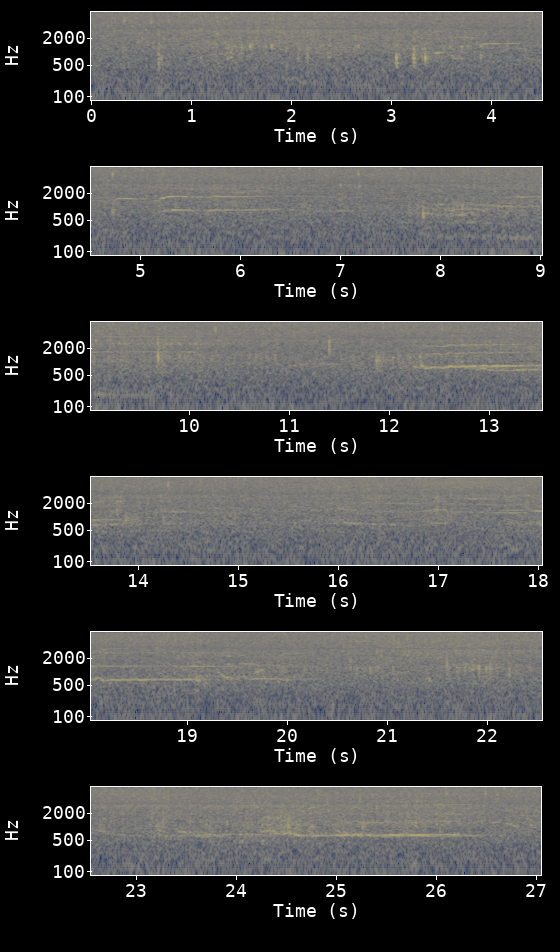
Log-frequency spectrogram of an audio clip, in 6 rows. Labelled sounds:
5.1	7.4	killer whale, Bigg's (transient), Gulf of Alaska transient, 0.65 to 3.0 kHz
12.2	14.0	killer whale, Bigg's (transient), Gulf of Alaska transient, 0.48 to 2.6 kHz
15.9	17.6	killer whale, Bigg's (transient), Gulf of Alaska transient, 0.50 to 2.2 kHz
17.9	20.3	killer whale, Bigg's (transient), Gulf of Alaska transient, 0.48 to 1.8 kHz
23.1	26.6	killer whale, Bigg's (transient), Gulf of Alaska transient, 0.44 to 1.8 kHz

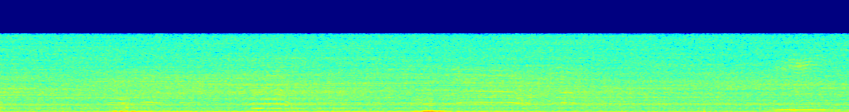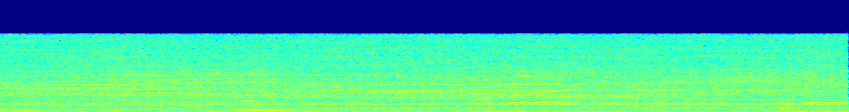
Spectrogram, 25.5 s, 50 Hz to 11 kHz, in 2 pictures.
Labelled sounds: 1.6	2.5	humpback whale, 0.90 to 1.1 kHz
3.9	4.3	humpback whale, 0.83 to 1.4 kHz
6.9	7.7	humpback whale, 0.93 to 2.1 kHz
11.9	12.2	humpback whale, 4.4 to 4.7 kHz
16.3	16.6	humpback whale, 1.1 to 1.2 kHz
20.3	21.2	humpback whale, 0.86 to 3.6 kHz
24.8	25.4	humpback whale, 0.90 to 1.1 kHz

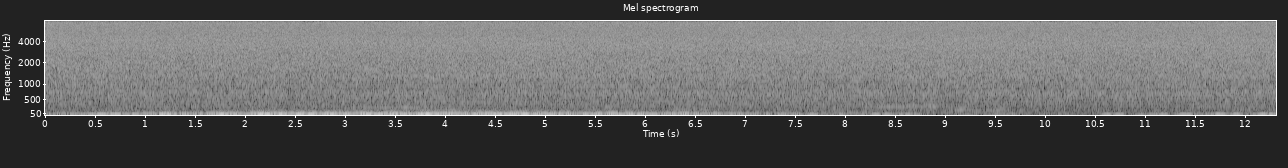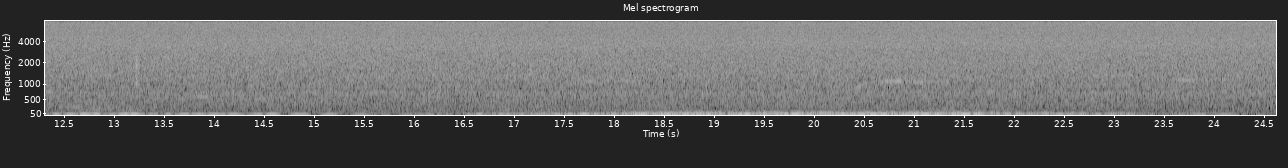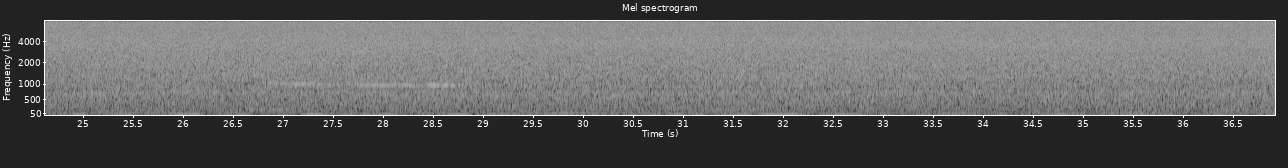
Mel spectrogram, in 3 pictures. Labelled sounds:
20.6	20.9	humpback whale, 0.99 to 1.2 kHz
27.1	27.4	humpback whale, 0.90 to 1.1 kHz
27.7	28.1	humpback whale, 0.93 to 1.0 kHz

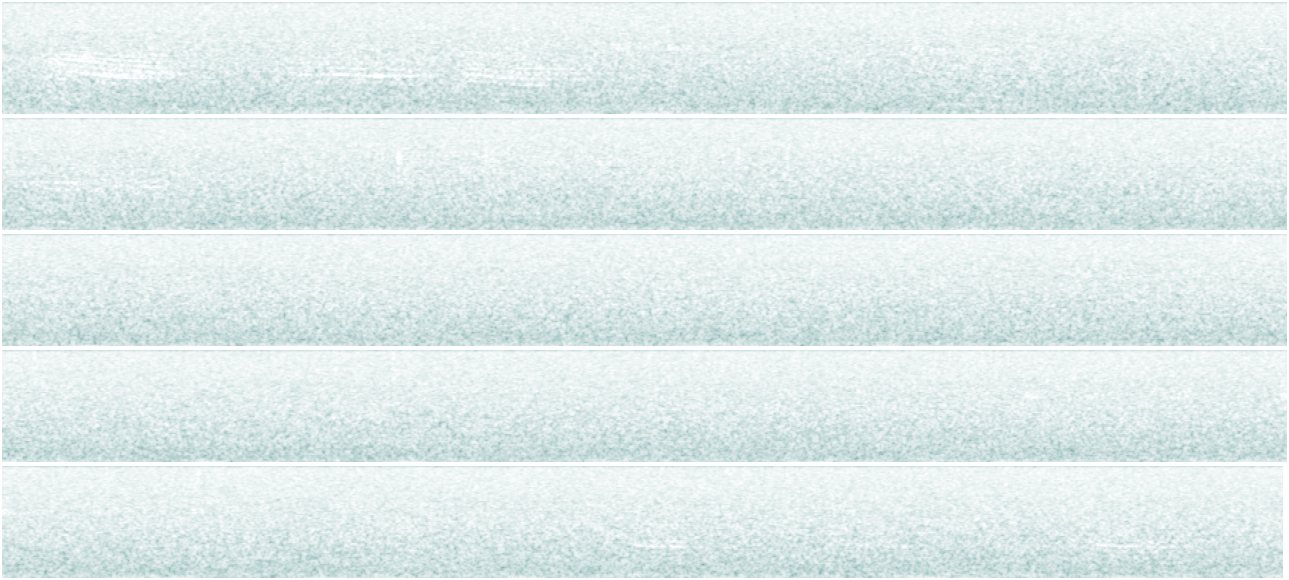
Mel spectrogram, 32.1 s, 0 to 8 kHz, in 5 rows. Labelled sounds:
0.0	1.0	killer whale, southern resident, 0.31 to 2.6 kHz
1.3	3.0	killer whale, southern resident, 0.43 to 2.0 kHz
6.4	7.4	killer whale, southern resident, 0.12 to 1.6 kHz
28.6	29.2	killer whale, southern resident, 0.31 to 1.5 kHz
29.8	30.4	killer whale, southern resident, 0.21 to 1.5 kHz
31.0	31.7	killer whale, southern resident, 0.24 to 1.4 kHz

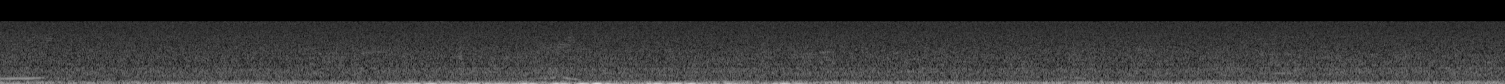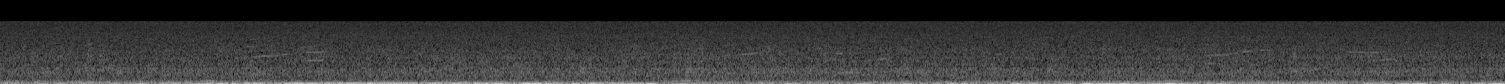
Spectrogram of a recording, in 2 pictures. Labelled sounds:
17.6	18.0	humpback whale, 1.3 to 1.6 kHz
22.4	22.7	humpback whale, 1.5 to 1.7 kHz
27.1	27.5	humpback whale, 1.4 to 1.7 kHz

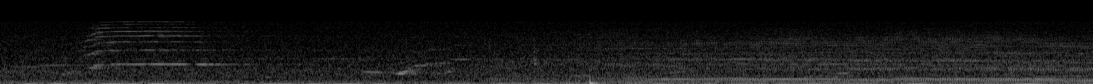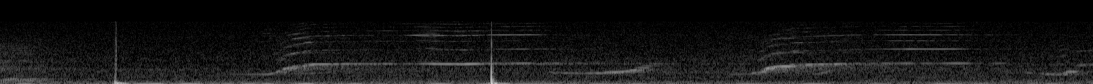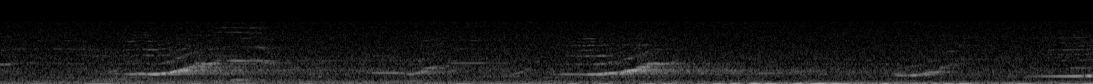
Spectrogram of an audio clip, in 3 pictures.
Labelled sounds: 0.4	2.0	humpback whale, 0.86 to 7.7 kHz
4.1	4.5	humpback whale, 0.80 to 1.1 kHz
13.8	16.4	humpback whale, 0.80 to 7.0 kHz
18.5	20.5	humpback whale, 0.80 to 7.0 kHz
21.6	21.9	humpback whale, 1.7 to 1.9 kHz
23.7	24.6	humpback whale, 0.80 to 5.8 kHz
26.1	26.7	humpback whale, 0.80 to 1.1 kHz
27.5	28.7	humpback whale, 0.80 to 2.9 kHz
32.5	32.7	humpback whale, 1.8 to 2.0 kHz

